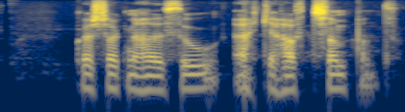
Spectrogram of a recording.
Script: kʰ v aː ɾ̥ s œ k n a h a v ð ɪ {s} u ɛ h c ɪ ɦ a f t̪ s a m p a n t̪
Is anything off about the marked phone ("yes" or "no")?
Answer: yes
